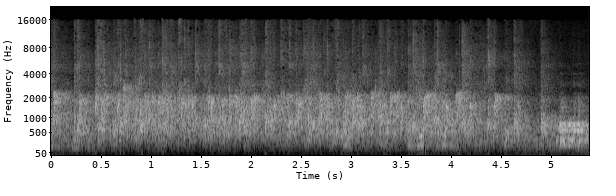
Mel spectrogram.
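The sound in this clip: Audience applause welcoming a speaker at a meeting about an upcoming election, a dense, even wash of clapping held at a steady level for about five seconds before it briefly dips.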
